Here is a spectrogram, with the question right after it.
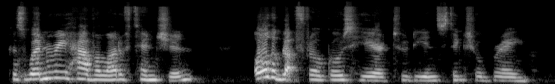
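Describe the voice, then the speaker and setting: At a moderate pace, the speaker uses lively intonation with a Dutch accent. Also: woman, medium pitch for a woman. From Netherlands. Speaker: trauma therapist and movement educator. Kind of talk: interview.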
